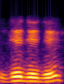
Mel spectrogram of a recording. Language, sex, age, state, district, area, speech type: Urdu, male, 18-30, Uttar Pradesh, Saharanpur, urban, conversation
